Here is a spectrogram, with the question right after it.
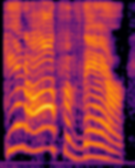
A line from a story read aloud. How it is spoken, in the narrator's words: yelled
